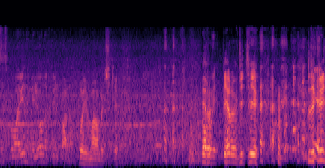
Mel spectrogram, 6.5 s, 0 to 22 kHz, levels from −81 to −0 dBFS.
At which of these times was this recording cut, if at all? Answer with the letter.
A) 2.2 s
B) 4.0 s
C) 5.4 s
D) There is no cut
B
